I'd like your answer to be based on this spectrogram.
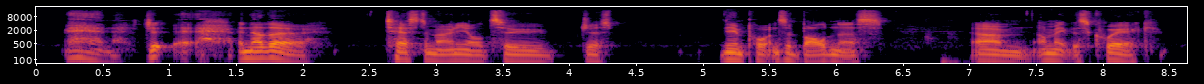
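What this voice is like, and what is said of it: Southern Tennessee accent. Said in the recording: “growing up here in the South, if people didn't already recognize by my accent, I'm a Tennessee boy through and through.”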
